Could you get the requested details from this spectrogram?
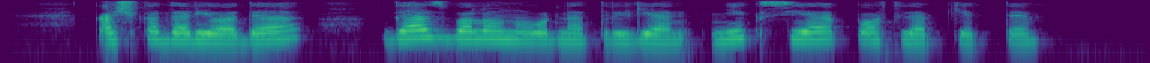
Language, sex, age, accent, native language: Uzbek, female, 18-24, Sirdaryo, Uzbek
